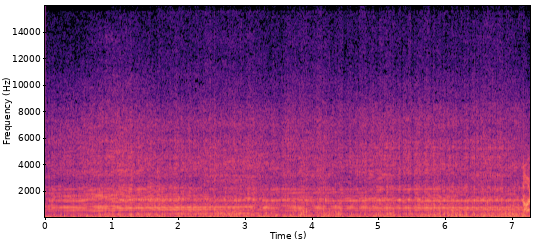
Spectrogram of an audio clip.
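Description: A Honda RS-X motorcycle engine roars steadily and loudly while accelerating, its pitch climbing slightly as it revs, with constant rumbling noise throughout.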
